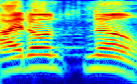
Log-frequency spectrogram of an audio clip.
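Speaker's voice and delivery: rude, impolite falling intonation. Answering a caller who asks when someone will be back, rude falling intonation. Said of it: "In falling intonation to create a rude and impolite tone".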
